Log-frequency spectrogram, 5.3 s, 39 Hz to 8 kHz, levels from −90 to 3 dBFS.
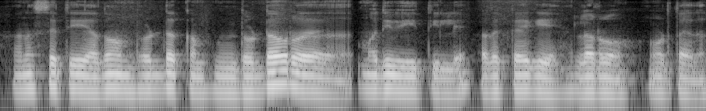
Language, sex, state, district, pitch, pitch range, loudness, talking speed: Kannada, male, Karnataka, Belgaum, 105 Hz, 100-115 Hz, -19 LUFS, 160 wpm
